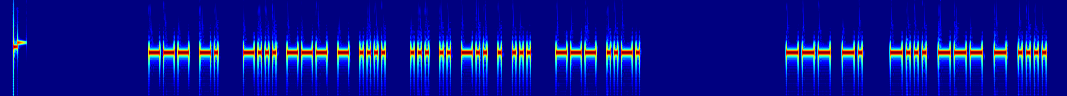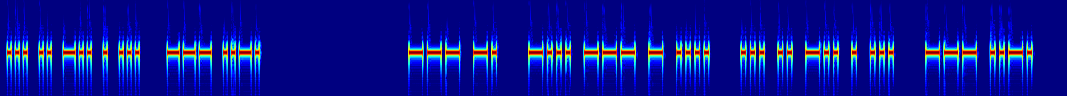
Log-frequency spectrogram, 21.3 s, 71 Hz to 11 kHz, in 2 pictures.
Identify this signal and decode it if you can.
Morse code, heard as a keyed tone, about 29 wpm, 700 Hz. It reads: ON BOTH SIDES OF ON BOTH SIDES OF ON BOTH SIDES OF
